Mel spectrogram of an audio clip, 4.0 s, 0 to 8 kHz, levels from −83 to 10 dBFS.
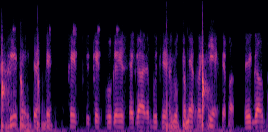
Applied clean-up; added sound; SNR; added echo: neural diffusion model UNIVERSE++.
